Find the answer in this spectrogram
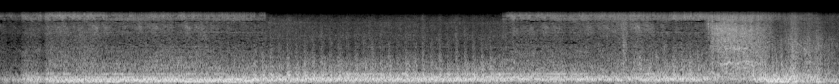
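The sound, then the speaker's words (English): The rotors of a stricken gunship helicopter, down at a river with its pilot slumped at the controls, keep turning in a loud, continuous whirring drone. The drone holds steady throughout, with no voices. “Rambo lies out cold at the stricken chopper's controls. The rotors are still going.”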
